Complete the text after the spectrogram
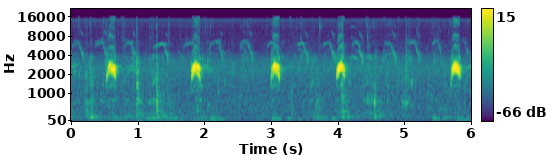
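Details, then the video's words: Bird repeating a loud, clipped chirp five times at roughly one-second intervals, with quieter twitters from other birds filling the gaps. "Suab noog rheeb quaj chim ngũ sắc"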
